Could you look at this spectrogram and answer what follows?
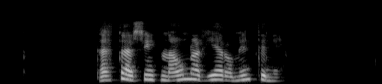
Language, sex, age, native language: Icelandic, female, 50-59, Icelandic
